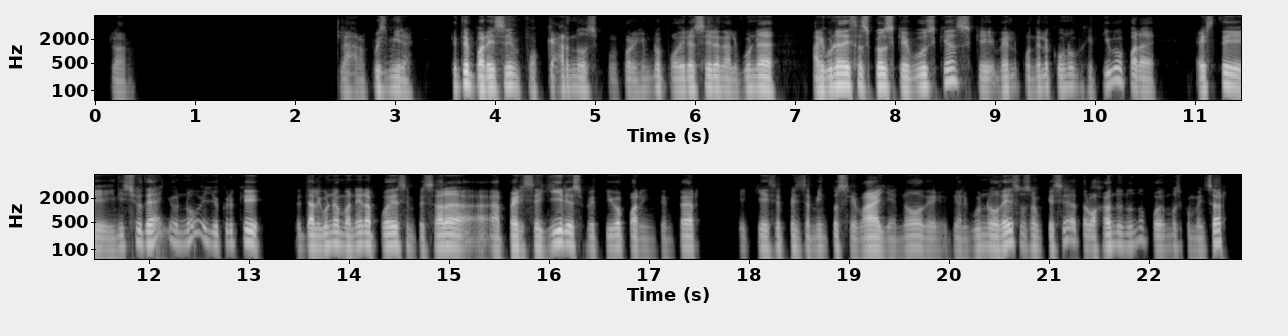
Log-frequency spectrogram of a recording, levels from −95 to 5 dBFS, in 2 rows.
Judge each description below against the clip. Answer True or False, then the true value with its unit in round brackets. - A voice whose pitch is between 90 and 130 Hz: True (110 Hz)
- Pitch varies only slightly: False (3.2 semitones)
